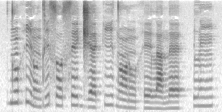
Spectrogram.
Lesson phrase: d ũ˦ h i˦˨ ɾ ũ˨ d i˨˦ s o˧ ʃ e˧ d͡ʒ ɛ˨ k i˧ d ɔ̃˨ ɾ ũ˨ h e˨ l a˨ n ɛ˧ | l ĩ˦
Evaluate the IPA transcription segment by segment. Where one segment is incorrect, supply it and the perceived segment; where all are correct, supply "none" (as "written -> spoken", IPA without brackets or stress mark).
ʃ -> s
